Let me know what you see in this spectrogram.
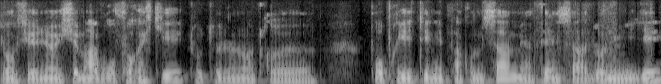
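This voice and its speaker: The man's intonation is flat and monotone. His pitch is medium. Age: 60s. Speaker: market gardener. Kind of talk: webinar presentation. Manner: halting, many hesitations.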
